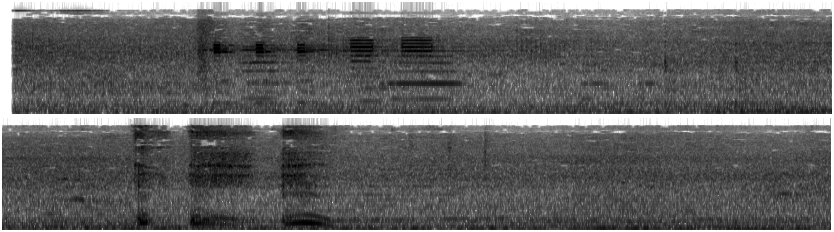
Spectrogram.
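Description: Street traffic rumbling steadily, with a few short horn beeps between about one and two seconds in and a brief call from a voice, rising and falling in pitch, around five seconds in.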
